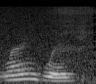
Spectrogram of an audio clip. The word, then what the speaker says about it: language: guilty guide language hm I noticed that with language you actually hear the U in the form of a w additionally there are two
